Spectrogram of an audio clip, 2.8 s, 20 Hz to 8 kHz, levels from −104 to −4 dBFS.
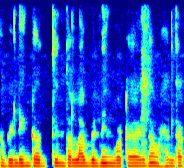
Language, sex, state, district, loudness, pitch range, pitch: Bengali, male, West Bengal, Malda, -18 LUFS, 140-145 Hz, 145 Hz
